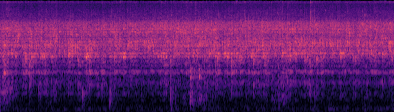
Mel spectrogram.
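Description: Chopped green chillies frying in coconut oil and ghee over a low flame: a steady sizzle with small crackles now and then.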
